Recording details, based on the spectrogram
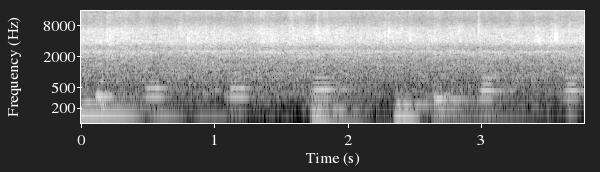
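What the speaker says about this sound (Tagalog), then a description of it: "Inaabot na naman kami ng ulan, pambihira talaga." Rain falls at the Cagsawa Ruins as a steady broadband hiss, with low tonal murmurs underneath.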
